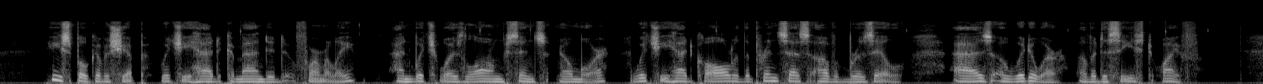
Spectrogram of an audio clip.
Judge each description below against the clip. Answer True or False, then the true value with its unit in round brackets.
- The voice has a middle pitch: False (125 Hz)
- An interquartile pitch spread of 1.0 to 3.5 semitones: True (2.4 semitones)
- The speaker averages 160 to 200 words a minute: False (150 wpm)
